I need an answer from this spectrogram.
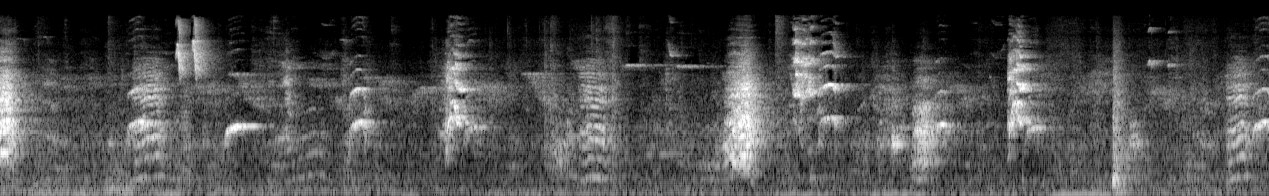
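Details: Pet pygmy marmoset that has just given birth to two babies, kept at home; sharp high squeaks and short chirps come in irregular bursts, some rising or falling, with brief gaps of quiet between them.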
